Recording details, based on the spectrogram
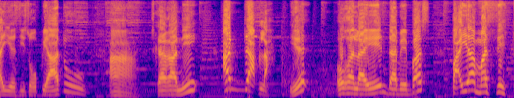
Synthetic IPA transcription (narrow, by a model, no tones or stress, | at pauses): ajəsisopiat̪u | a̰sə̥kaɾaŋni | ʔadap̚la̰h | jə | ʔoɾaŋlaɪndahbebas | paʔjamasɪht̪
